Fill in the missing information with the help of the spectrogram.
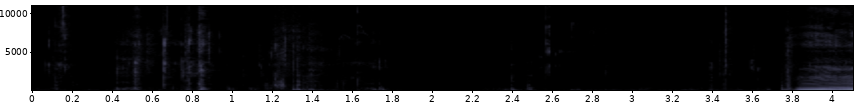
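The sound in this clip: Olives being chewed and tasted give a few soft, wet bites and crunches in irregular bursts, then a short hummed voice follows at the end.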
